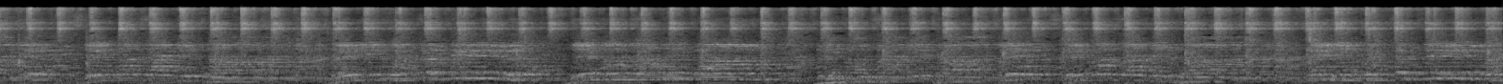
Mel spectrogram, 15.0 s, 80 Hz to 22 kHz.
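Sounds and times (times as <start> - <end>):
group singing a church song: 0.0 - 15.0
tambourine jingling: 0.0 - 15.0.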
